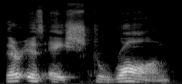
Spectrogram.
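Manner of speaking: "strong" drawn out slowly with weight; slow, heavy "strong"; stress on strong. Shown as a demonstration. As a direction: lean into "strong", stretch it. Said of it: "I emphasize the word strong".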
